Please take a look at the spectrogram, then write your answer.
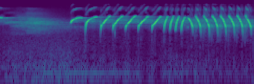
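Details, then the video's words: Belgian canary song for training: a soft hiss, then a sudden run of sharp falling notes that speed up into a fast, even, ringing trill. "treinamento canário belga cantando"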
